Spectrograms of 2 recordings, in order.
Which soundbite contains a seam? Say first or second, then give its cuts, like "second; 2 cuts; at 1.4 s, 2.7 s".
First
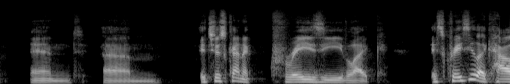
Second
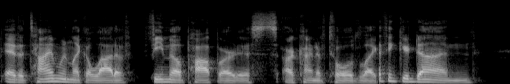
second; 2 cuts; at 1.4 s, 3.8 s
